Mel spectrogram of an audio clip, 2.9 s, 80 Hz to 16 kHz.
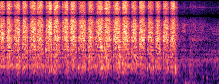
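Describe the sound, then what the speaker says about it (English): The thin leather edge of a wallet, stiffened with tan coat, is sanded with 220 grit sandpaper in rapid, even back-and-forth strokes, a loud close rasping rhythm that stops near the end. "now I'm going to sand it a little bit to smooth it out"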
